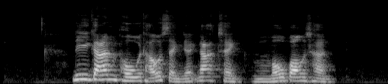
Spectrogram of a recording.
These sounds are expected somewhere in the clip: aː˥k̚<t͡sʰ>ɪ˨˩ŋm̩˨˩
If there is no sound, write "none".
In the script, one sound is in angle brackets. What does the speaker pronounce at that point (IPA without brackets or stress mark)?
t͡sʰ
